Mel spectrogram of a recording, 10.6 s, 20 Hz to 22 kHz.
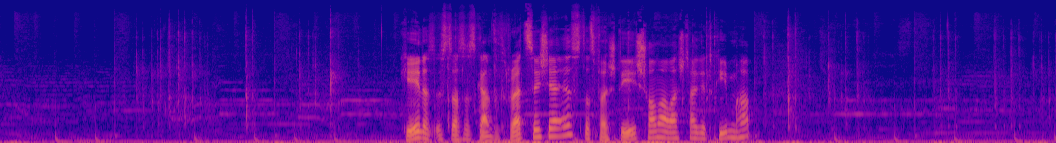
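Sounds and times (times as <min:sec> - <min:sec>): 
typing on a computer keyboard: 0:01.4 - 0:03.7, 0:06.2 - 0:10.5
speech: 0:04.0 - 0:07.8.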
